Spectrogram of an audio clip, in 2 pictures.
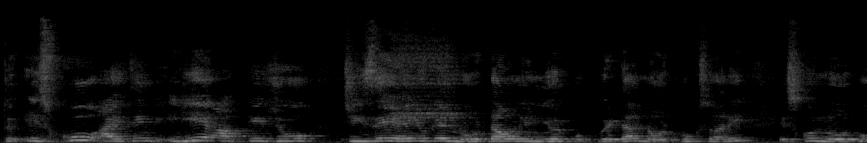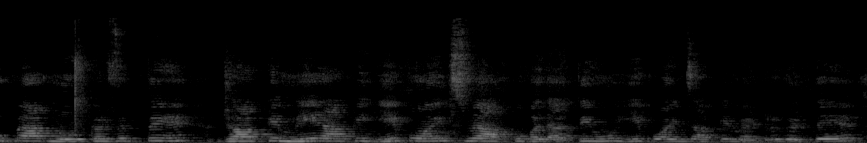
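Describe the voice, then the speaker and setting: High-voiced woman teaching English grammar. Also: fairly even intonation. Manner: explains in Hindi with English example sentences read slowly; keeps asking questions and says "ठीक है" often. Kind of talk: classroom grammar lesson. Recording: roomy with faint background noise.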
